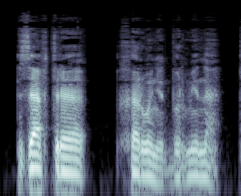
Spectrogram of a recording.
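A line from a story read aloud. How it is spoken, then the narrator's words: Quiet. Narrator (Russian): тихо сказал Чернов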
